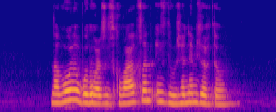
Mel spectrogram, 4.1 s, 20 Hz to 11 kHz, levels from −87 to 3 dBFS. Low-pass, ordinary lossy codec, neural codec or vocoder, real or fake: none; none; autoencoder, 22.05 kHz, a latent of 192 numbers a frame, VITS, trained on one speaker; fake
